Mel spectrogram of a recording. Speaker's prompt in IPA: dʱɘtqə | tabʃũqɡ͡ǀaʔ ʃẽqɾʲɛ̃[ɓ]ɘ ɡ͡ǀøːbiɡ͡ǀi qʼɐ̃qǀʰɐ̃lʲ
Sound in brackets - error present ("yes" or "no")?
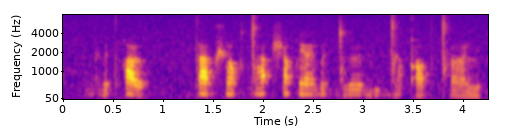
no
